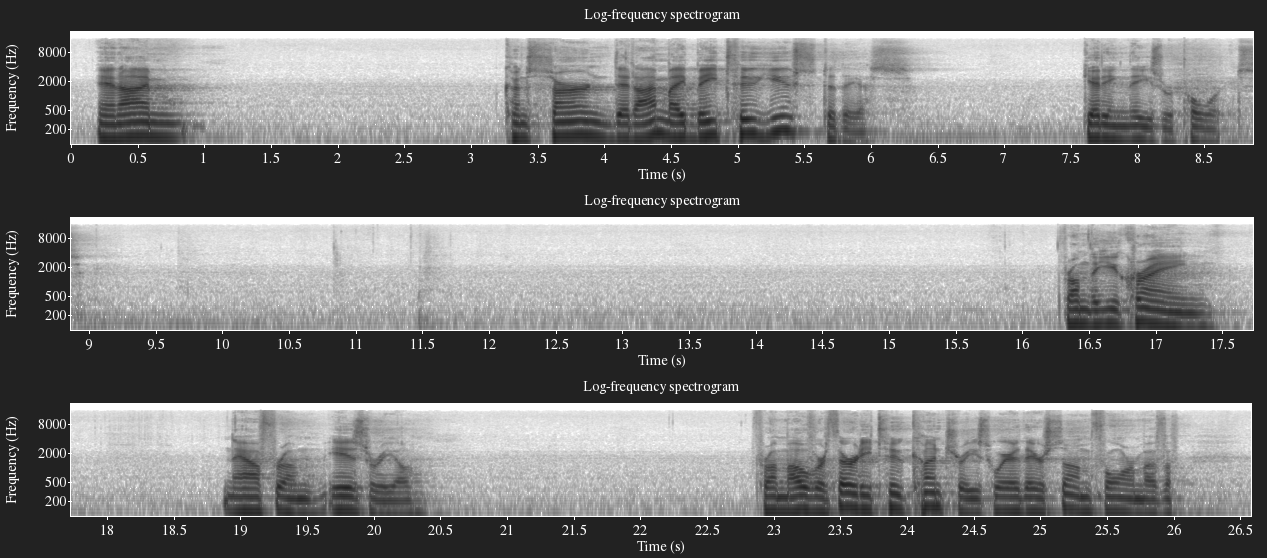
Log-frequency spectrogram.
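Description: An older man speaks slowly and deliberately through a microphone, with long pauses.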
